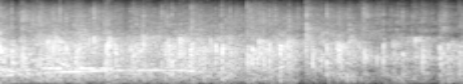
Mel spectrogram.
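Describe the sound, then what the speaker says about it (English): An audience applauds student pitch competitors at a youth pitch competition, with dense, steady clapping from a room full of people that holds at an even level throughout. "huge round of applause?"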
